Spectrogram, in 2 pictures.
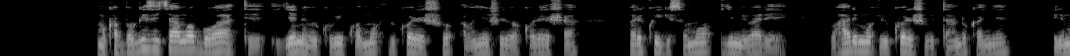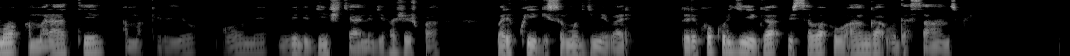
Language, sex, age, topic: Kinyarwanda, male, 25-35, education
